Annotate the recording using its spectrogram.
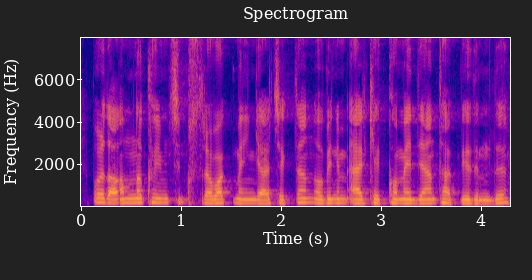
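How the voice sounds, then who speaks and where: The recording is very clean, with a silent background. In it, a woman speaks at a fairly quick pace. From Turkey, Konya. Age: 30s. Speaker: comedian. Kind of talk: stand-up. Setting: stage with audience.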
